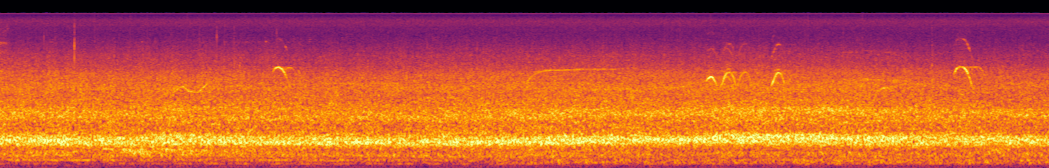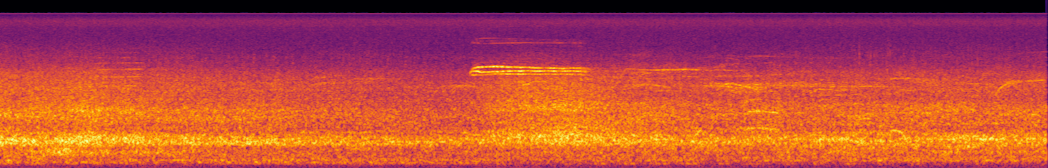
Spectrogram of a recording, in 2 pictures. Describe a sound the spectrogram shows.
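A large stadium crowd roars and chants steadily outdoors.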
